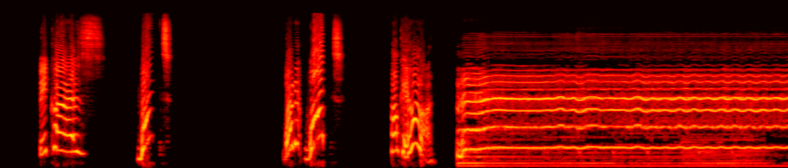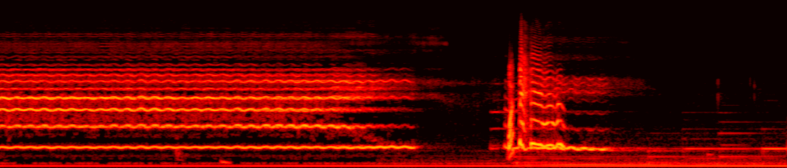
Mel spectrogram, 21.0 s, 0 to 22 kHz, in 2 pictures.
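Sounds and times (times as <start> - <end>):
woman singing a sustained high note: 6.1 - 16.4, 17.0 - 19.2.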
